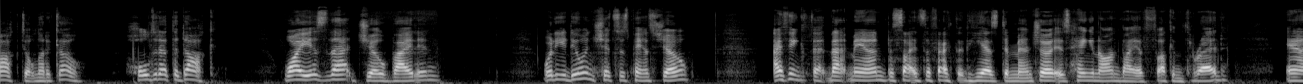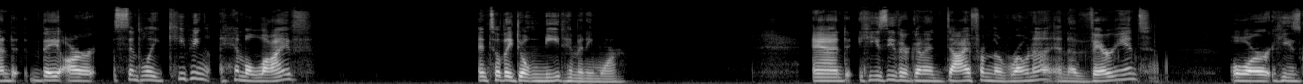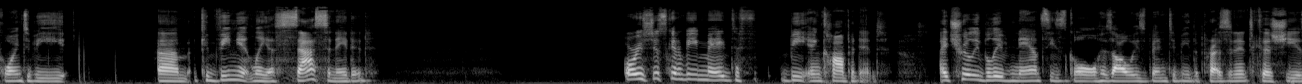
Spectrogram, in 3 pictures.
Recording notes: Me in my car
